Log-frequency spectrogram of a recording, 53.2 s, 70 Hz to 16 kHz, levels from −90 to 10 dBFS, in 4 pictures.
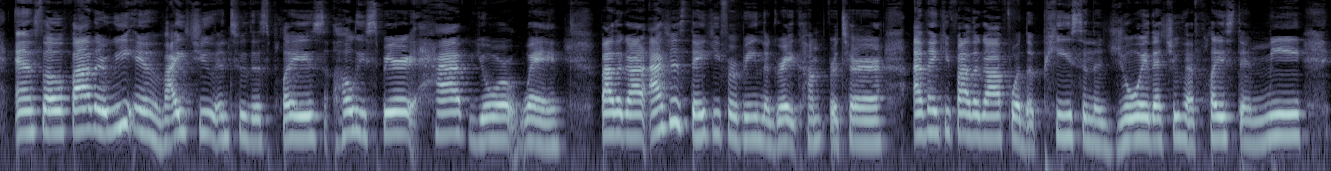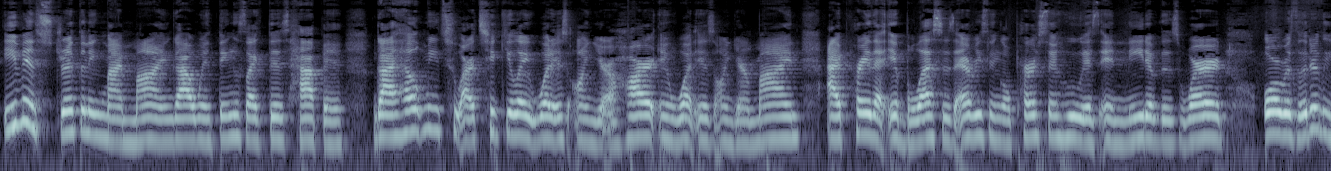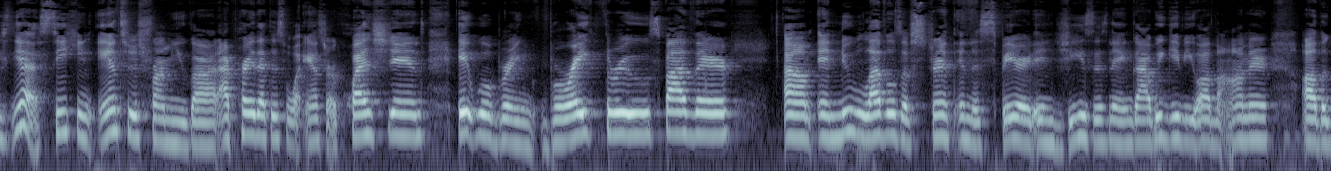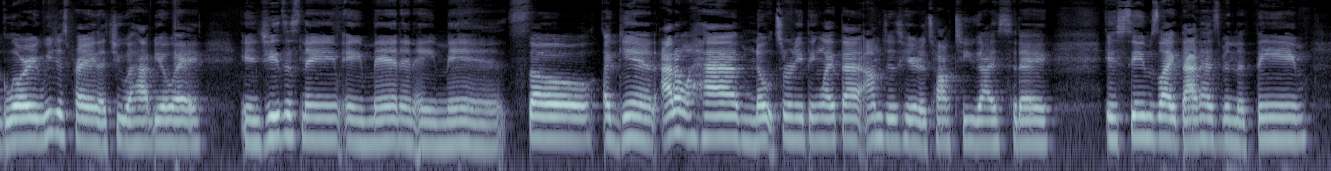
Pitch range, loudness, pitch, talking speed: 180-210 Hz, -19 LUFS, 195 Hz, 190 wpm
